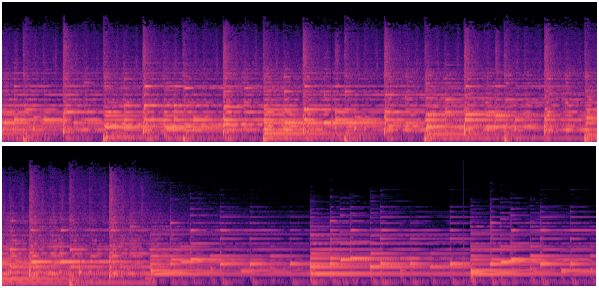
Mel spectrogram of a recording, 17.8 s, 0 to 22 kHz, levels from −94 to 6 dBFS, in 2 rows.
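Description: At 4.94 s and again at 15.84 s the sound drops into a block of digital silence, about 20 ms and 5 ms long, most likely because the output buffer went unfilled in time. The abrupt cut to silence and back, with no fade, makes the longer gap a short hole and the shorter one a tick or dip.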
